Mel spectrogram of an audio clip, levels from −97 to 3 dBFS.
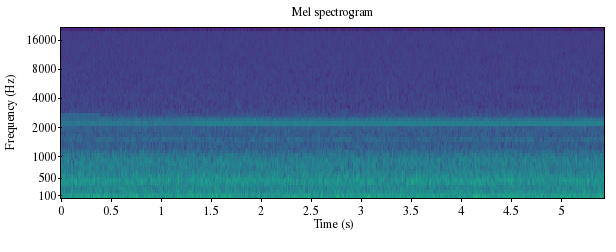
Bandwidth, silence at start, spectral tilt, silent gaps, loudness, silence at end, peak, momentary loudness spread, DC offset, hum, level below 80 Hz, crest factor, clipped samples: over 20 kHz; 0 s; -6 dB/octave; none; -41 LUFS; 0 s; -26 dBFS; 1 LU; under 0.1%; none; -48 dBFS; 14 dB; under 0.1%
